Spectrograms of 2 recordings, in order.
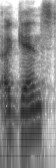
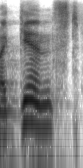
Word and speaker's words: against: the beginning with alone, against, and odds. Okay, so let's try these. Now remember, on against, we don't want to say against. Okay, it's a short I sound.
